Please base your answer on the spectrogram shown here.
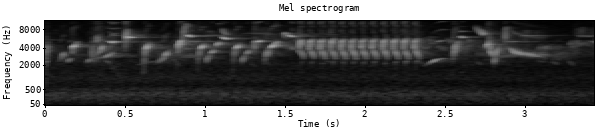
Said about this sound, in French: Ça, c'est un joli chardonneret. Avec son chant typique. Pas de mélodie particulière, mais un joyeux gazouillis. C'est animé, léger.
